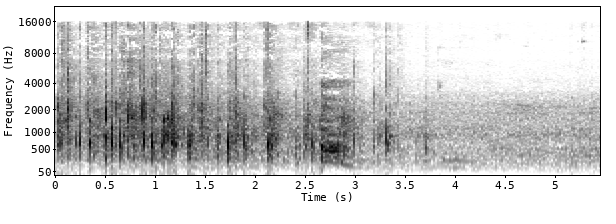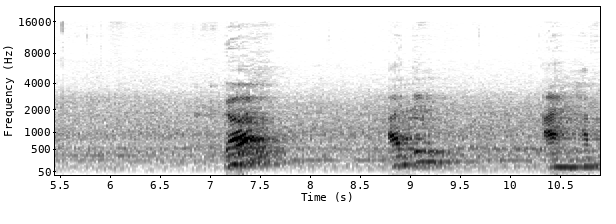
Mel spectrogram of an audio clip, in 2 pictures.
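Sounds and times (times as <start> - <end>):
audience clapping: 0.0 - 3.8
speech: 7.2 - 7.6, 8.8 - 9.4.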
